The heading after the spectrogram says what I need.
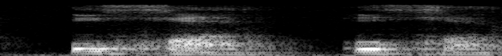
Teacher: ऊ पढ़ेंगे, न कि हम पढ़ेंगे अलिफ पेश ऊ। उख़र, उख़र, ख़ जो है मोटा पढ़ेंगे और रा को भी मोटा पढ़ेंगे जब हम यहाँ पर वक़फ़ करेंगे , उख़र, ठीक, यहाँ पर भी वक्फ़े मुत्तलक़ की अलामत है,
